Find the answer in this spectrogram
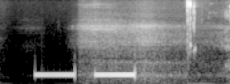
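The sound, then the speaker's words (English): Two steady, loud electronic tones beep in sequence, each lasting under half a second with a short gap, a telephone ringback while a call to a guest in South Africa connects, followed by faint background noise and a brief click. “Uh, I don't know if I have him on the line right now. Let me try one more time.”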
